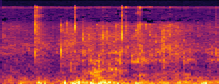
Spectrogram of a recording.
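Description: Faint scuffling of two Kangal dogs play-fighting on grass, with a few short clicks and a low rumble.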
